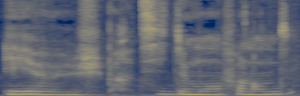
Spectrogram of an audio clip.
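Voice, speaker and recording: A nineteen-year-old woman answering informal interview questions in a soft, hushed voice, hesitantly searching for words. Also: a little high, little pitch movement, normal speed. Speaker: interviewee, early childhood education student. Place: public media library, indoors. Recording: faint noise in a quiet library.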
